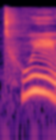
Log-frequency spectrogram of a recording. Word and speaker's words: Twi: Recall the pronunciation of y in French words such as vit, then try to pronounce the name of one of the dialects of Akan. All right, twi we've been saying, but actually it looks like it should be twi.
